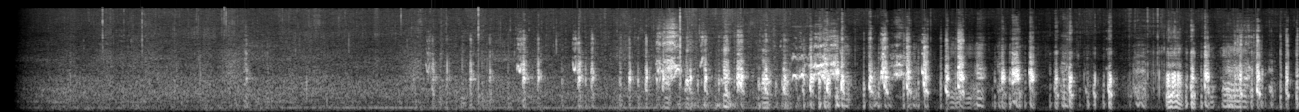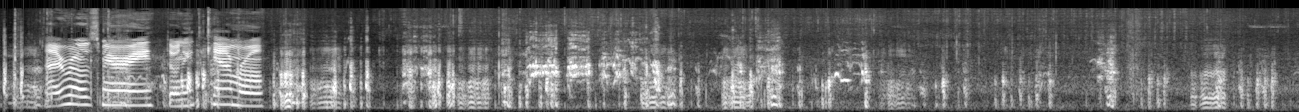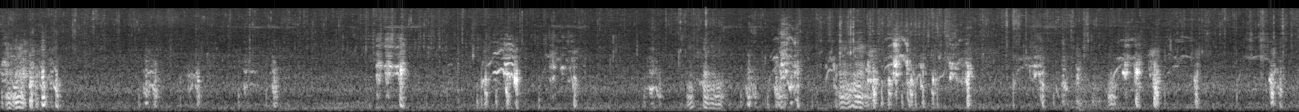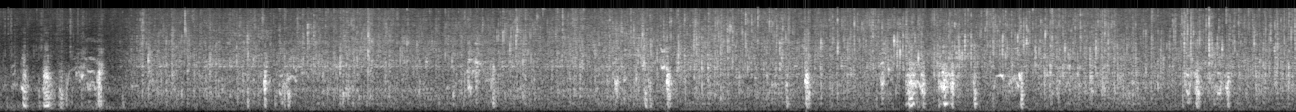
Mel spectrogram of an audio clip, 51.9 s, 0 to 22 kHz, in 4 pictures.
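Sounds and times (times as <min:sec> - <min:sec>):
ducks quacking: 0:04.0 - 0:26.7, 0:27.3 - 0:28.9, 0:29.6 - 0:51.9
hose water hissing: 0:28.6 - 0:51.9.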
